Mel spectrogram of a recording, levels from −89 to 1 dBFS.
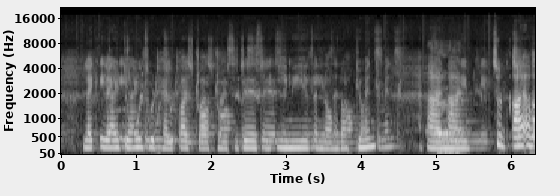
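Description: From start to finish there's echo with no canceller. Every bit of speech comes back roughly a third of a second later as a fainter copy, about 9 dB down, sounding thinner than the original. The far end is playing the call through a loudspeaker, their microphone catches it, and nothing strips it out before it's sent back, so the talker ends up shadowed by their own delayed voice the whole way through.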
